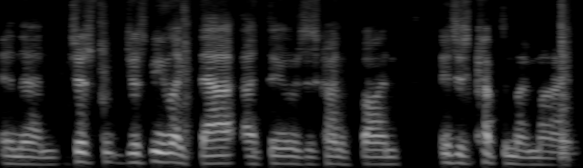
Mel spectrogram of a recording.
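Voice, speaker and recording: A man's voice: mid-range voice, fairly even intonation, fairly quick, fairly bright tone, rough recording. A teenage male student athlete casually telling anecdotes as an interview guest.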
